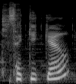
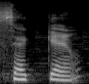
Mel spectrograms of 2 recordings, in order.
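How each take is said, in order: First: The 'ki' syllable is pronounced in full. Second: The 'ki' becomes a doubled k sound. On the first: The speaker calls it wrong. "not sekiken" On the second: The speaker calls it right. "it's sekken"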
